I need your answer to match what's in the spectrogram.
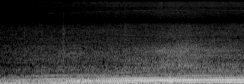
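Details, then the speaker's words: Kia 4WD at about 220,000 miles, after its plugged air filter was fixed, accelerates with a smooth, even rising note and no misfire; the engine is smooth, though an exhaust leak is noted. "The car is smooth. Okay, we have an exhaust leak, but the car is smooth. Car is smooth."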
